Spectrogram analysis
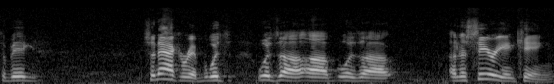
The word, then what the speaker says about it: Sennacherib: Sennacherib.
